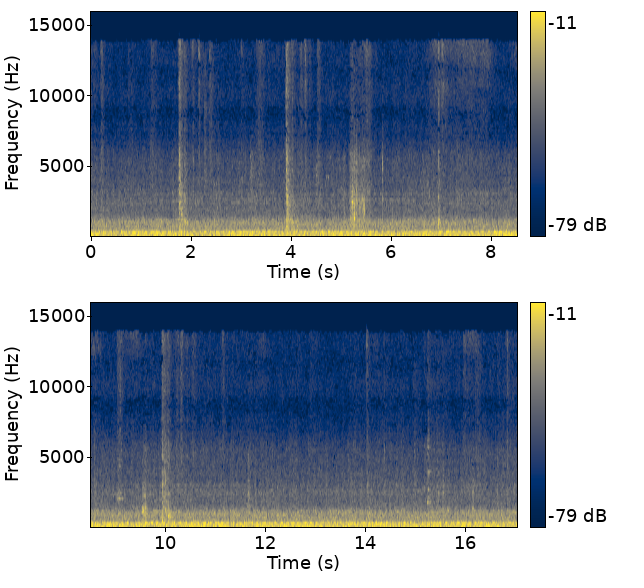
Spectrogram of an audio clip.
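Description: A steady, low machine drone, with a handful of sharp knocks over it from bricks being set on a wall.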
